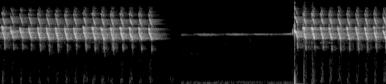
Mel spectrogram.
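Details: Cililin song in a clear training recording for songbirds: a fast high chatter of repeated notes, then a thin steady whistle-like tone during a pause, a click, and the chatter resumes.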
